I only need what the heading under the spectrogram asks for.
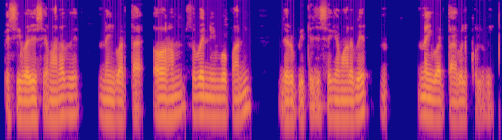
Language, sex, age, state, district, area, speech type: Hindi, male, 18-30, Rajasthan, Bharatpur, rural, spontaneous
